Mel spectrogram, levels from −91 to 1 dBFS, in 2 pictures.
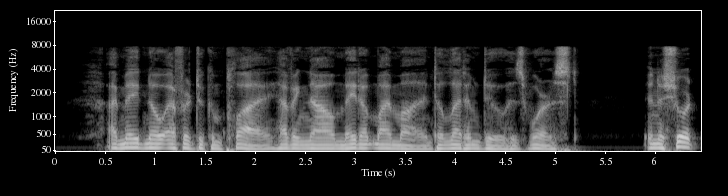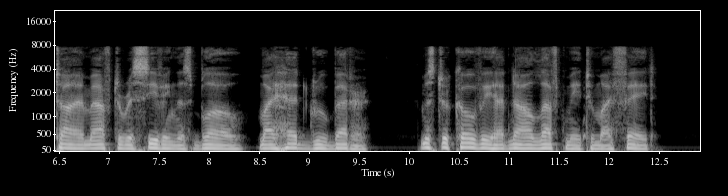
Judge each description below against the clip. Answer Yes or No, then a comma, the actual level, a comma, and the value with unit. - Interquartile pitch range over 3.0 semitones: No, average, 2.7 semitones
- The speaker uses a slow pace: No, average, 180 wpm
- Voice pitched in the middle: No, low, 100 Hz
